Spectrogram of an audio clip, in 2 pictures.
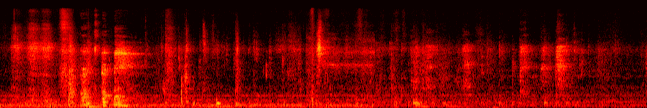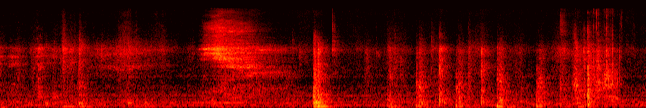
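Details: Mameshiba dog panting in quick, uneven breathy puffs mixed with soft clicks and rustling, with a louder hissing burst around the thirteen-second mark.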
